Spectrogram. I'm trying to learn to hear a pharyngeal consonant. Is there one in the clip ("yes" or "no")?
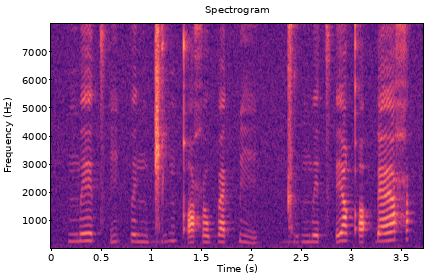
yes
